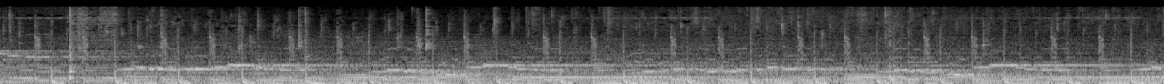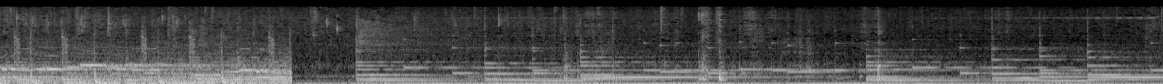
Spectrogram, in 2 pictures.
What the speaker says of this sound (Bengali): এবার আমি আর যে পনিরগুলো আছে সেগুলোকে ভেজে নেব।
